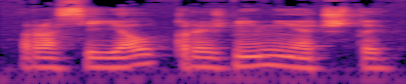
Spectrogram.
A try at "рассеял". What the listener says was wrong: Рассеял прежние мечты. Рассеял, alors là, il faut bien placer l'accentuation. Toi, tu l'as mise sur le ya. Tu as dit рассеял. Alors que non, elle est sur le yé. Рассеял. Рассеял.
